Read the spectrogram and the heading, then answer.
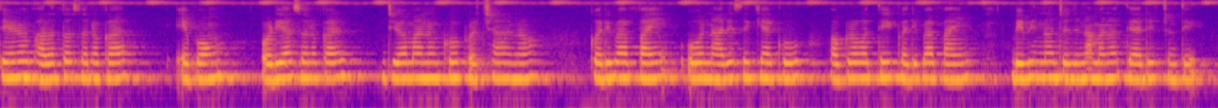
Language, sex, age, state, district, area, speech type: Odia, female, 30-45, Odisha, Boudh, rural, spontaneous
